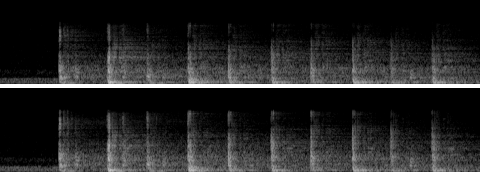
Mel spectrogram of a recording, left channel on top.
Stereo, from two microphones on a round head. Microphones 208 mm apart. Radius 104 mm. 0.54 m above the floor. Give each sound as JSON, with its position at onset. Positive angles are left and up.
{"t": 0.6, "sound": "running footsteps", "side_deg": -20, "distance_m": 1.0}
